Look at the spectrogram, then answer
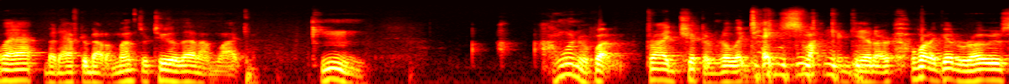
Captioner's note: laughs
